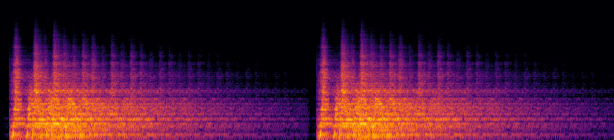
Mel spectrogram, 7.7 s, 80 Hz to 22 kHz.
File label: Synth Loop 125 bpm Gmin; Unit Rcrds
